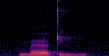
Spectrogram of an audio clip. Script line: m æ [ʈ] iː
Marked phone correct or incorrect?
correct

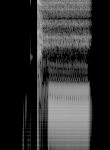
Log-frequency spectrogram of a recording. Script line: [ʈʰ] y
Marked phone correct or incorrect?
correct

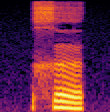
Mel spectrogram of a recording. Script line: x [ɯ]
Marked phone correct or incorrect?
incorrect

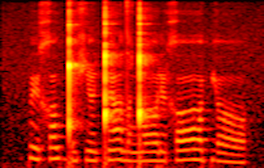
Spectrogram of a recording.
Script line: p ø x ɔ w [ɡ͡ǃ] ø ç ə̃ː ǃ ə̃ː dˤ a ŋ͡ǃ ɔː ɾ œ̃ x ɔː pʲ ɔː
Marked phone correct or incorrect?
correct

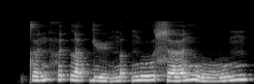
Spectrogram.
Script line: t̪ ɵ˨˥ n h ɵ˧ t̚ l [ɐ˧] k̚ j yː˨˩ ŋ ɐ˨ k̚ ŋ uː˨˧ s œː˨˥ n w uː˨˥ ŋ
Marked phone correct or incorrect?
incorrect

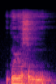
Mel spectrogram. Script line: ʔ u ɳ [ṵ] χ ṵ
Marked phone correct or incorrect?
incorrect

